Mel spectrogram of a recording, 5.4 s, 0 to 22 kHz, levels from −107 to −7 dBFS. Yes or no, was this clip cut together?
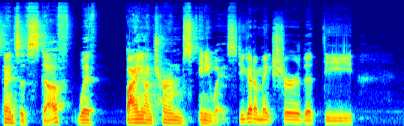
yes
